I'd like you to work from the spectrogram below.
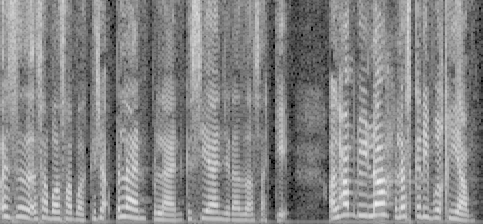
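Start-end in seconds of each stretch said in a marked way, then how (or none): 0.0-2.9 soft calming. Retold or imitated. Gently telling family to calm.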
